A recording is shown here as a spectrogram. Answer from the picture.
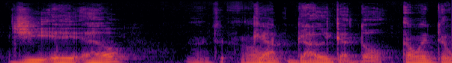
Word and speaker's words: Gal: Gail Gadot. How do you pronounce her surname? Gal, G-A-L.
